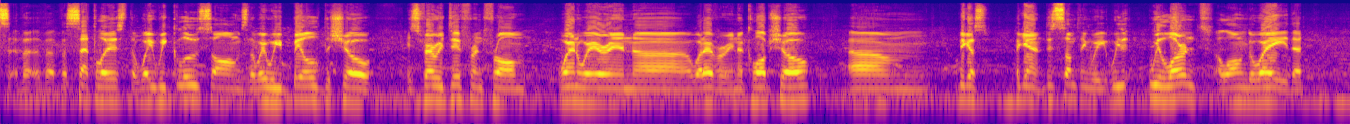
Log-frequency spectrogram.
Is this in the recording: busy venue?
yes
